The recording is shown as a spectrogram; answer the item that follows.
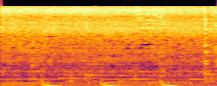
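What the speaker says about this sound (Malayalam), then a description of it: "നമുക്ക് ഇനി ഇതിൻ്റെ കൂടെ തക്കാളിയും കൂടി ചേർത്ത് കൊടുക്കാം." Onions and tomato frying in a pot for a Kerala chicken mappas curry, with a steady close sizzle and a few regular scraping stirs of a spoon against the pot, no voices.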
